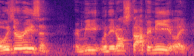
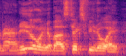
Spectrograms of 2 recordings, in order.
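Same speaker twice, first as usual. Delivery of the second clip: ordinary talk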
